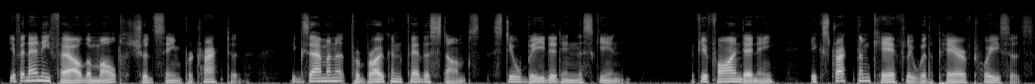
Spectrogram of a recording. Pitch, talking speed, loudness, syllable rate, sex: 110 Hz, 185 wpm, -21 LUFS, 5.4 syllables/s, male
